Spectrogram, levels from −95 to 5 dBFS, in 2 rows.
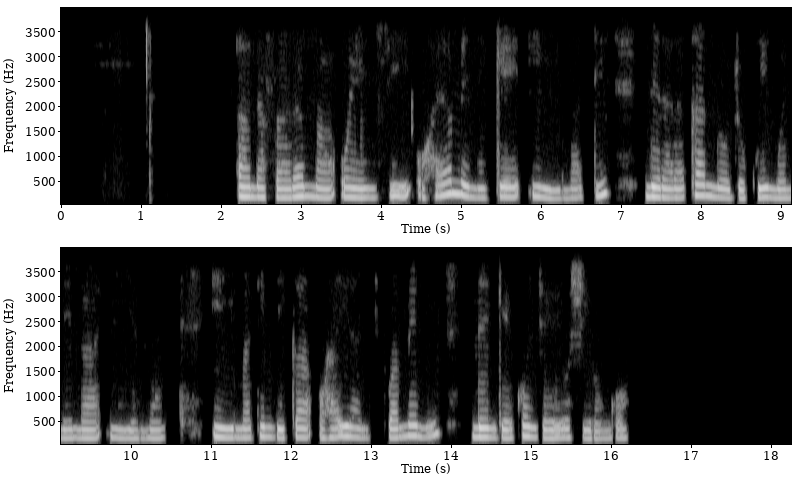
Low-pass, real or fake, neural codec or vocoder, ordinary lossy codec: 3.6 kHz; real; none; Opus, 64 kbps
